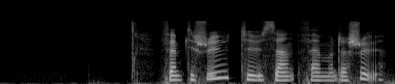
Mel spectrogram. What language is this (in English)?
Swedish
